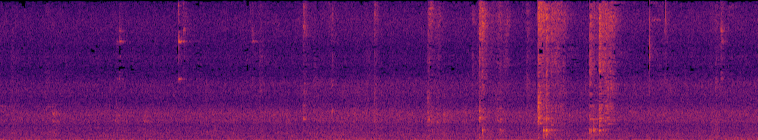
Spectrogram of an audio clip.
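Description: Homemade butter going into fried moong dal in a pan for laddu, heard as a steady close scraping and stirring with a faint sizzle and a few sharp utensil clicks near the end, no talking.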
